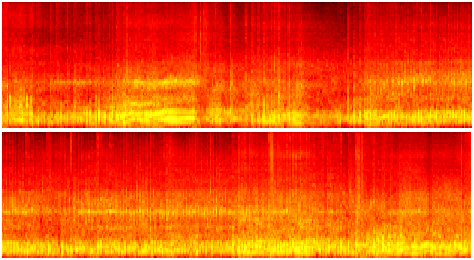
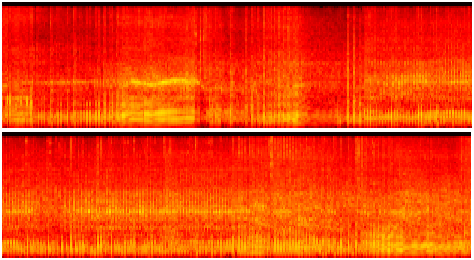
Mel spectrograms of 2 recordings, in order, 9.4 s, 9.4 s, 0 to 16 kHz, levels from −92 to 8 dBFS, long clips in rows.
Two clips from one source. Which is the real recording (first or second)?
second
